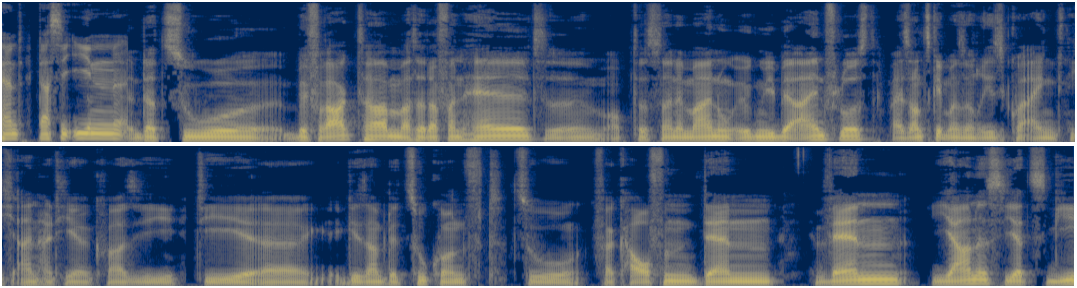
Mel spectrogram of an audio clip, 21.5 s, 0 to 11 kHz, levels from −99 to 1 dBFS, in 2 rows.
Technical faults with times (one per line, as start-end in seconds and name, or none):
1.25-21.45 wrong sample rate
